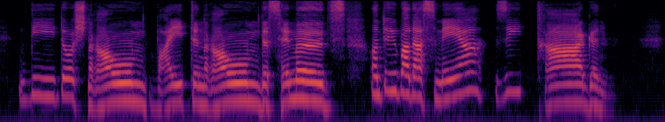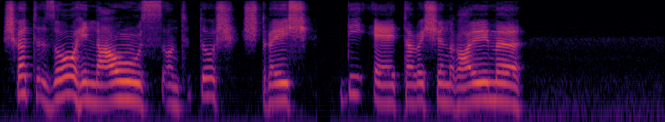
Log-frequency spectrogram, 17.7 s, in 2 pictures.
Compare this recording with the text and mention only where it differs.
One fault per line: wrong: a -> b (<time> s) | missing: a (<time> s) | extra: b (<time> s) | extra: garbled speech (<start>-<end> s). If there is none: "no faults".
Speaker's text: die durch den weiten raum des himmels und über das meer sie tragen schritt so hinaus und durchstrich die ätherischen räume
wrong: den -> raum (1.2 s)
